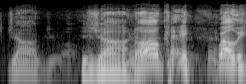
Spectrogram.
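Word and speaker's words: Zhang: again too long but it is spelled z-h-a-n-g I'm like him I thought it would be Zayn but it's John he's John okay well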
